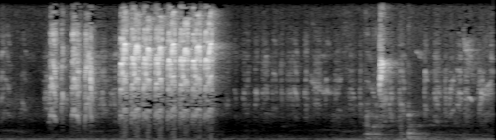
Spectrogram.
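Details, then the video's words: Caged male Crimson Sunbird, a keen singer, gives high twitters, then a quick, regular trill of about ten piercing notes, followed by a single faint note. "SOGON JANTAN RAWATAN YANG MENYENANGKAN.....BISA GACOR BAGUS"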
